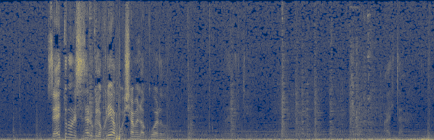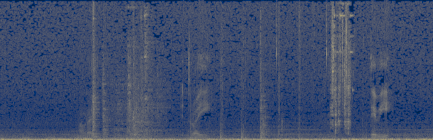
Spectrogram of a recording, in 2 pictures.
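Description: A man talks briefly into a microphone, close by.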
